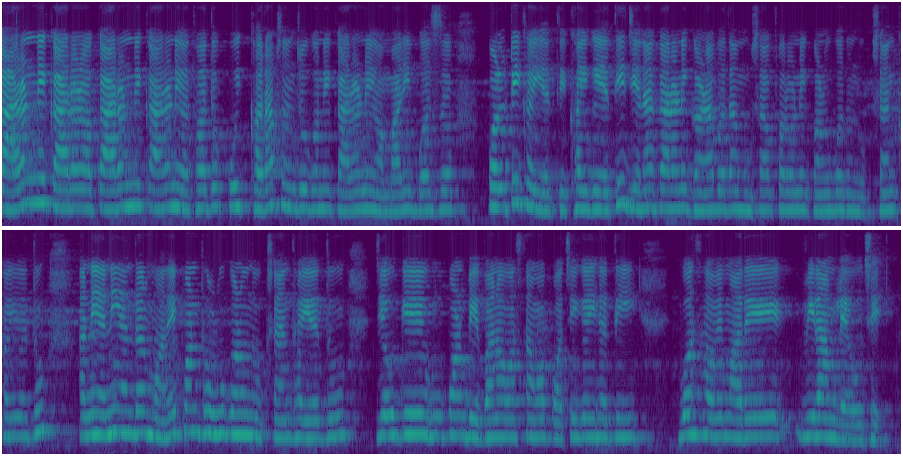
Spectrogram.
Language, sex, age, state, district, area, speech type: Gujarati, female, 45-60, Gujarat, Mehsana, rural, spontaneous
